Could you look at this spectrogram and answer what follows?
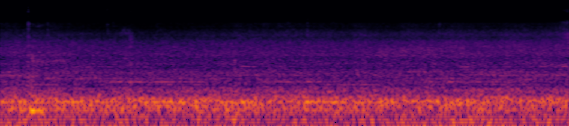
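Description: Steady low hum and hiss inside a parked car's cabin, like the ventilation blower fan running, with no distinct events.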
